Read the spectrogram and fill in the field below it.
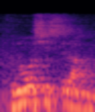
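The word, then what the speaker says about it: Gnosis: 이게 이제 이 그노시스라고도 하고 원래 앞에 그한테 귀가 묵음이라서 노스틱, 귀를 발음 안 하는 사람도 있고 그냥 발음하는 그노시스라고 하고 노스틱시즘이라고 하는 영주주의가 있어요.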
